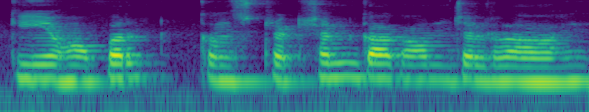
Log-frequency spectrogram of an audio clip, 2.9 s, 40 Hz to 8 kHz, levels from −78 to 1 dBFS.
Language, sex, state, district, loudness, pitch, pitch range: Hindi, male, Rajasthan, Jaipur, -18 LUFS, 185 Hz, 175-195 Hz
